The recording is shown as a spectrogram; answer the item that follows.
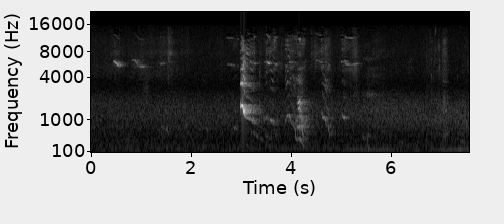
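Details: Bouvier des Flandres puppies aged 7.5 weeks, playful and complaining about a missing breakfast; a sudden loud yelp slides down into a whine, followed by several shorter falling whimpers over a few seconds, then a low hum.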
